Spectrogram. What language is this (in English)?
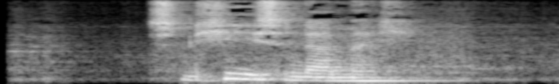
Kabyle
